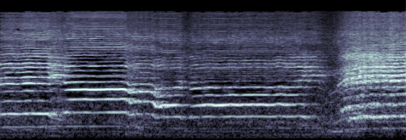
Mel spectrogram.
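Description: A folk ensemble of women and men singing together in traditional Croatian style, holding long notes that step down in pitch, with a new phrase beginning near the end on an upward slide.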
